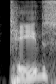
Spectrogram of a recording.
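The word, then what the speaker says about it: Toews: And I've seen Brandon Taves, which never would have guessed that's how you pronounce his last name until you told me.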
